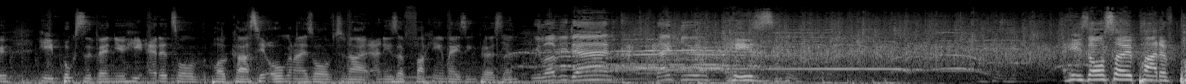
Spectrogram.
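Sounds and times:
speech: 0.0 - 8.2, 10.6 - 11.8
live audience applause: 5.3 - 11.8.

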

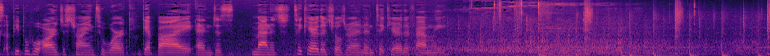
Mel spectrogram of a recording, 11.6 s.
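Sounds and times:
speech: 0.1 - 6.9
subway train rattling past overhead: 3.3 - 11.5.

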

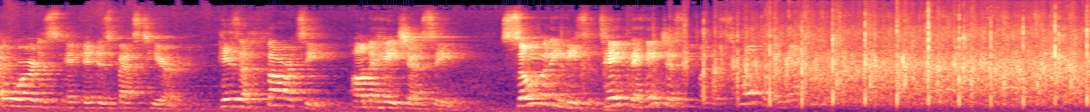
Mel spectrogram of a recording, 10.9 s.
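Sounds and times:
speech: 0.1 - 7.9
applause from several hundred people: 6.8 - 10.8.

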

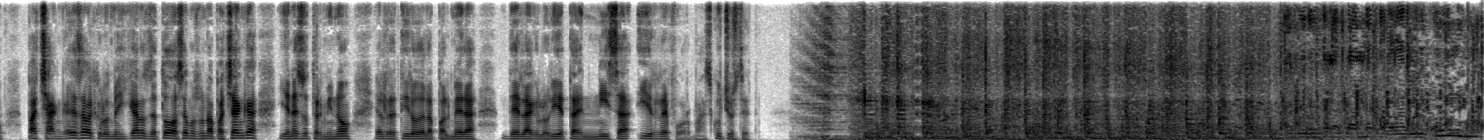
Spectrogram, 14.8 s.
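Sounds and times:
speech: 0.0 - 9.2
music: 8.0 - 14.8
crowd applauding farewell to palm tree: 9.7 - 14.8.

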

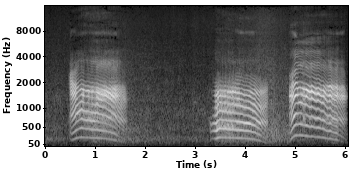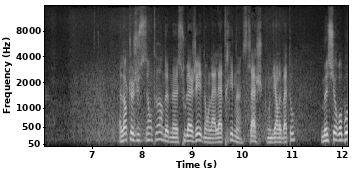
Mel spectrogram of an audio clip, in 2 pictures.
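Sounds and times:
speech: 0.5 - 1.0, 7.6 - 12.1
agonized cries and groans of pain: 0.5 - 1.7, 3.3 - 6.1.

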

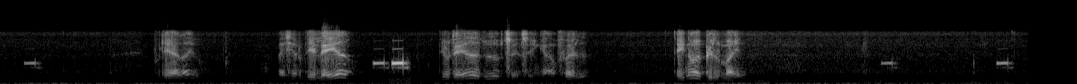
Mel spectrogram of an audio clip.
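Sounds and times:
speech: 1.7 - 2.1, 2.8 - 6.0, 6.7 - 7.6
energy meter beeping: 3.8 - 4.1.

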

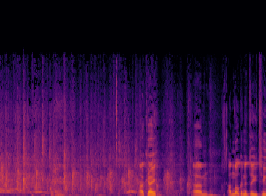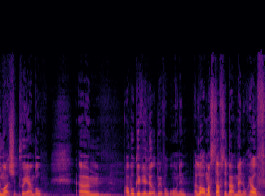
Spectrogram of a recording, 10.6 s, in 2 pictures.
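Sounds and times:
audience applause for the opening act at a live gig: 0.0 - 4.2
speech: 2.8 - 6.3, 6.9 - 10.6.

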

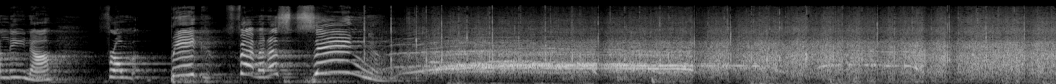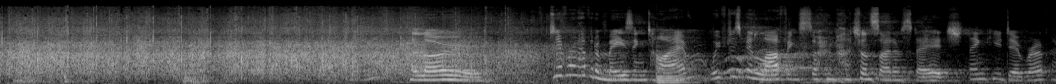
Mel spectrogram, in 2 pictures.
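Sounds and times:
speech: 0.0 - 4.4, 14.7 - 21.1
audience cheers and whoops: 3.8 - 9.6
audience applause welcoming singers from a feminist singing workshop: 3.8 - 16.3.

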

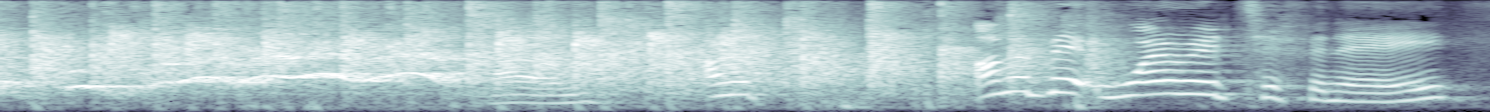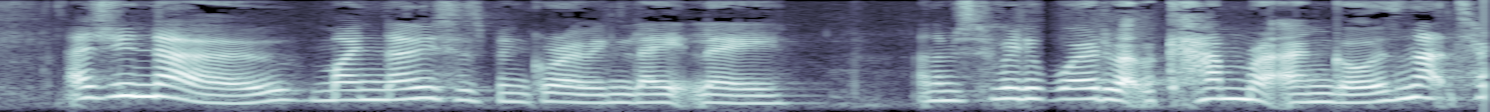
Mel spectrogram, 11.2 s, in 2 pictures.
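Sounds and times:
audience applause: 0.0 - 4.2
speech: 3.7 - 11.1.

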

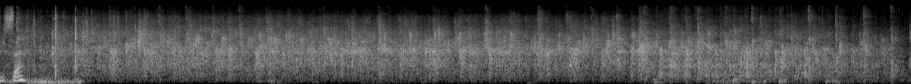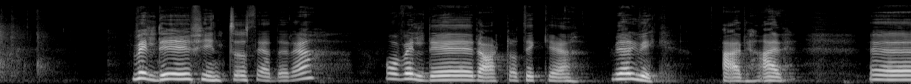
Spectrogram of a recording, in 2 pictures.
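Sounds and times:
speech: 0.0 - 0.4, 10.5 - 12.4, 13.0 - 15.8, 16.4 - 17.1, 17.8 - 18.2
audience applause welcoming speaker to stage: 0.0 - 9.6.

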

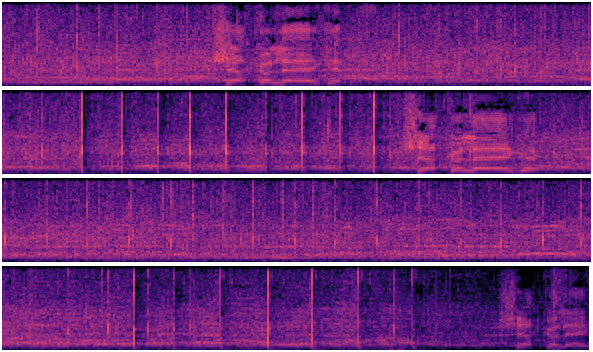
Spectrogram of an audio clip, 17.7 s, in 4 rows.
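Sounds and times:
booing and shouting in parliament chamber: 0.0 - 17.3
speech: 1.6 - 2.9, 7.5 - 8.7
sharp scattered claps: 3.0 - 16.6.

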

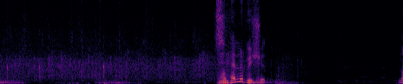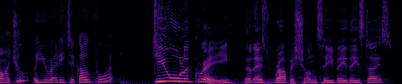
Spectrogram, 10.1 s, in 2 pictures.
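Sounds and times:
audience applause at a pun championship: 0.0 - 4.0
speech: 2.7 - 3.6, 5.0 - 10.0.

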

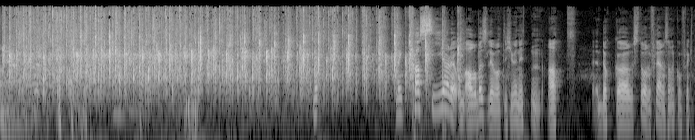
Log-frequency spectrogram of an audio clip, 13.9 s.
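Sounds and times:
audience applause: 0.0 - 9.0
speech: 8.0 - 13.8.

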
